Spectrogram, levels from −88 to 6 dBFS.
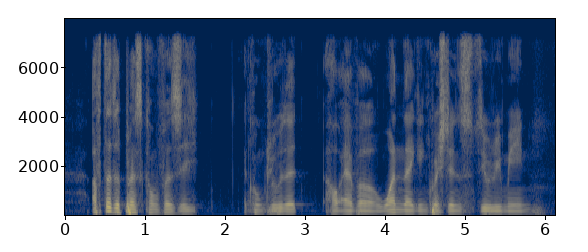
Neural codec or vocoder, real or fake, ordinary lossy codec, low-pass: none; real; none; 7.2 kHz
